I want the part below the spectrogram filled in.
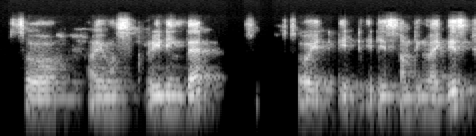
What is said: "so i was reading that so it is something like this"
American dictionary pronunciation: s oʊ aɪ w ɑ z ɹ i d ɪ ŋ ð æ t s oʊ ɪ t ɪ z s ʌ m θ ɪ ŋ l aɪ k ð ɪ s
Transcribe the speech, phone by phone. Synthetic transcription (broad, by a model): s oʊ aɪ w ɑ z ɹ i d ɪ ŋ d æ t s oʊ ɪ t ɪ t s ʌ m t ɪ ŋ l aɪ k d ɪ s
